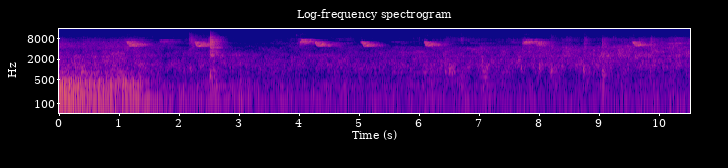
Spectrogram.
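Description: A small bird calling over and over in the tree canopy: short, high, slightly falling chirps about once a second. A low rumble fills the first second or so.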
